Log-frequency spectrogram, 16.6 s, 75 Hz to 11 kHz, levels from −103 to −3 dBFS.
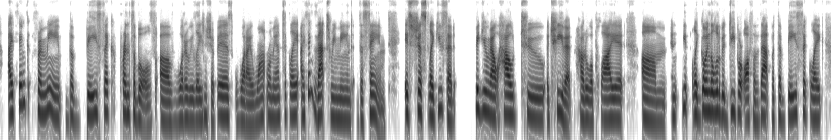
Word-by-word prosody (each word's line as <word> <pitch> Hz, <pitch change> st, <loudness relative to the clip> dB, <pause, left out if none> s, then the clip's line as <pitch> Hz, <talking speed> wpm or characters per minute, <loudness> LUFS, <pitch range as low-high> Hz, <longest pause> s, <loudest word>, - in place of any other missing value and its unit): I 185 Hz, +1 st, +5 dB
think 265 Hz, +7 st, -1 dB
for 205 Hz, -3 st, +2 dB
me, 190 Hz, -4 st, 0 dB
the 155 Hz, -1 st, -5 dB, 0.2 s
basic 195 Hz, +2 st, 0 dB
principles 165 Hz, -, -1 dB
of 145 Hz, -2 st, +2 dB
what 160 Hz, +2 st, -3 dB
a -, -, +1 dB
relationship 155 Hz, -1 st, -4 dB
is, 175 Hz, -2 st, +2 dB
what 145 Hz, 0 st, -2 dB
I 135 Hz, -1 st, 0 dB
want 155 Hz, +5 st, -3 dB
romantically, 180 Hz, +1 st, -2 dB
I 175 Hz, -, 0 dB
think 200 Hz, +3 st, -3 dB
that's 185 Hz, +2 st, +4 dB
remained 160 Hz, -3 st, -3 dB
the 155 Hz, -, -4 dB
same. 150 Hz, -, -2 dB, 0.4 s
It's 195 Hz, -3 st, +1 dB
just, 200 Hz, -4 st, +2 dB
like 175 Hz, +1 st, +3 dB
you 230 Hz, -, -2 dB
said, 165 Hz, -8 st, 0 dB, 0.4 s
figuring 215 Hz, -3 st, +2 dB
out 175 Hz, -2 st, +5 dB
how 190 Hz, -1 st, +7 dB
to 165 Hz, -4 st, -2 dB
achieve 185 Hz, +4 st, -1 dB
it, -, -, +1 dB
how 170 Hz, -2 st, 0 dB
to 160 Hz, -1 st, 0 dB
apply 160 Hz, +1 st, +2 dB
it, 165 Hz, 0 st, 0 dB, 0.3 s
um, 150 Hz, -4 st, +1 dB
and 175 Hz, 0 st, -4 dB
y 245 Hz, -1 st, -2 dB
like, 190 Hz, -3 st, +2 dB
going 215 Hz, -2 st, +5 dB
a 210 Hz, -, +7 dB
little 205 Hz, 0 st, +3 dB
bit 185 Hz, -5 st, -2 dB
deeper 200 Hz, 0 st, 0 dB
off 160 Hz, 0 st, +4 dB
of 145 Hz, -2 st, -6 dB
that, 180 Hz, 0 st, +4 dB
but 165 Hz, -, -7 dB
the 170 Hz, -, -2 dB
basic, 185 Hz, +4 st, -2 dB
like, 160 Hz, -2 st, -1 dB
175 Hz, 190 wpm, -26 LUFS, 160-190 Hz, 0.4 s, how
